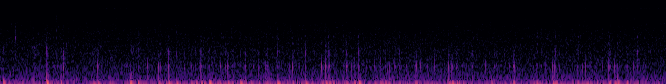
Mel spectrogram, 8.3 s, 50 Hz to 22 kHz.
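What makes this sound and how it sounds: Fingertips and short nails tap and drum on the front plastic body and screen of a TASCAM DR-40X, a small hollow plastic handheld audio recorder held in both hands. The result is a quiet, steady patter of short, dull clicks and knocks with a low, muffled body and almost no ring.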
